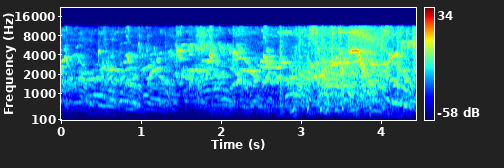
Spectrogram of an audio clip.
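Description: Many white-rumped shamas (murai batu) singing at once: a dense, unbroken tangle of fast, overlapping whistles and chirps.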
